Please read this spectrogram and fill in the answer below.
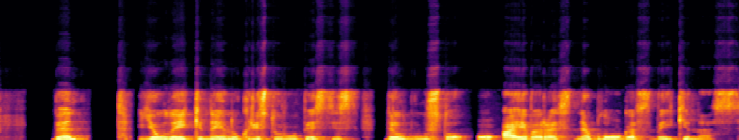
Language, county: Lithuanian, Klaipėda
